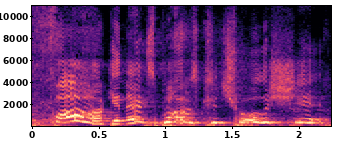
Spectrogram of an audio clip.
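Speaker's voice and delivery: stoned viewer freaking out; shocked outburst. Retold or imitated. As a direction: yell it in disbelief at the TV. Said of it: "I'm like".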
